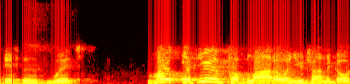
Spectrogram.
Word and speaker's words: Poblado: Is that how you pronounce it? Poblado, yeah, Poblado.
